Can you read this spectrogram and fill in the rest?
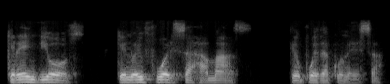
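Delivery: deep, low, weighty preacher; solemn preaching. Real, not acted. Preacher telling the church nothing compares to God, solemn. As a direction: declare it gravely, pitched far down.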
